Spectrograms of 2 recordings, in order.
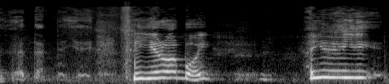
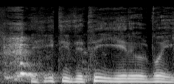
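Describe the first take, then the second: First: High-pitched, drawn-out disbelief; incredulous. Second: Lightly voiced ambassador, low and slow; Iranian ambassador. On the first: Acted. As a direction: stretch it out high, as if you can't believe it. Acts disbelief at ambassador's claim. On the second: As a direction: play the ambassador stating it slowly and low. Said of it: "Iranian ambassador called and said".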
